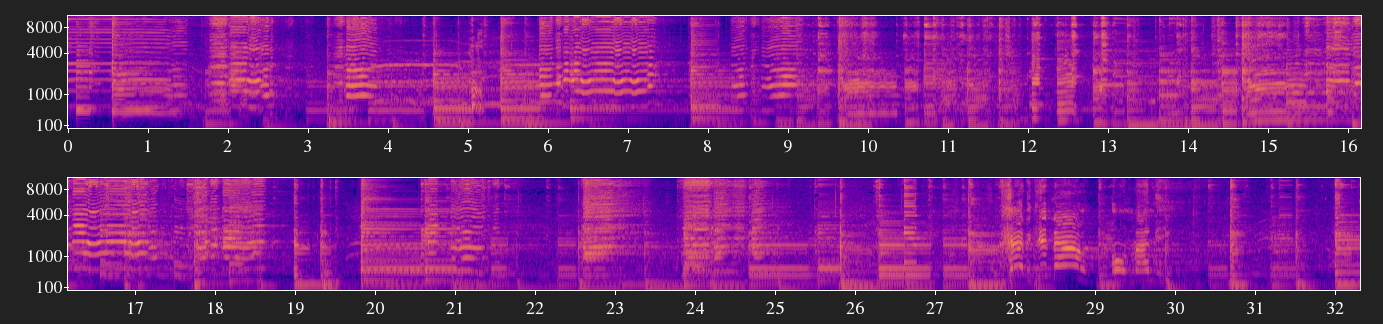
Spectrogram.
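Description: Blues harmonica solo played from a neck rack, with bent and wavering notes, over a metal-bodied resonator guitar.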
